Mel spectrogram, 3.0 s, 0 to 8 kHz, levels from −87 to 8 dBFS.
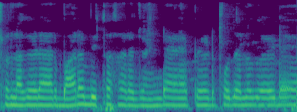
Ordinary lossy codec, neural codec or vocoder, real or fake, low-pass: none; vocoder, 44.1 kHz, 128 mel bands every 512 samples, BigVGAN v2; fake; 7.2 kHz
